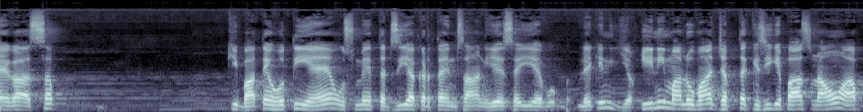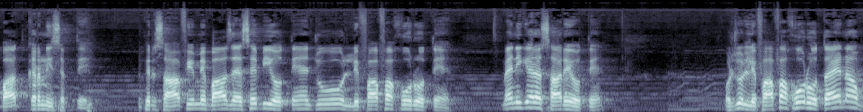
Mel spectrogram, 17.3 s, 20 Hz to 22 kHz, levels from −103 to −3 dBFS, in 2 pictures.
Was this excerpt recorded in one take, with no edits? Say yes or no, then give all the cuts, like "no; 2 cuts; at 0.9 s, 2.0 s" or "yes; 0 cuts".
no; 1 cut; at 9.9 s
